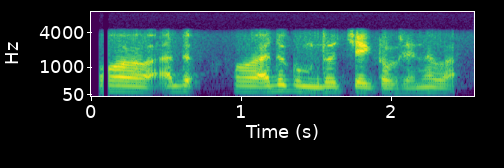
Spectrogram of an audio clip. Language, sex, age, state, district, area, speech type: Manipuri, male, 18-30, Manipur, Kangpokpi, urban, conversation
